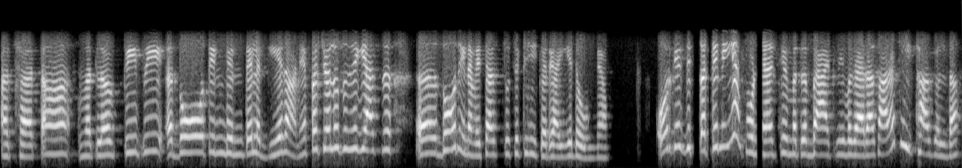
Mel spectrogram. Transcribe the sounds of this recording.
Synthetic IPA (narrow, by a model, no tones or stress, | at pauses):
ətːʃʰaːt̪ãːmət̪ləbpiːpiːd̪oːt̪ɪnd̪ɪnt̪eːləɡiːɛːd͡ʒaːneɛ̃ːpəɾt͡ʃəloːt̪ʊsẽːkiəs | d̪oːd̪ɪnãːʋɪt͡ʃəst̪ʊsẽːʈʰiːkːəɾeːaːiːeːd̪ouneãː | ɔːɾkɪd̪ɪkːət̪ːeːnə̃ĩːɛːpʰʊɳːãːt͡ʃɪmət̪ləbːɛːʈʋiːʋəɡɛːɾaːsaːɾaːʈʰiːk̚t̪ʰaːt͡ʃəld̪aː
